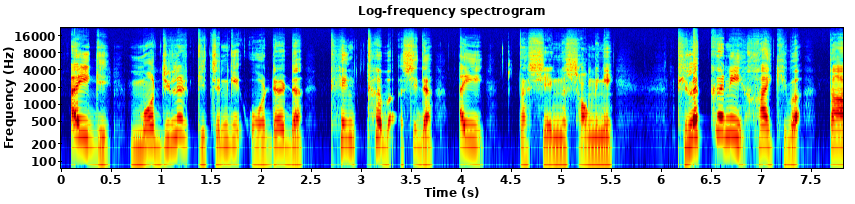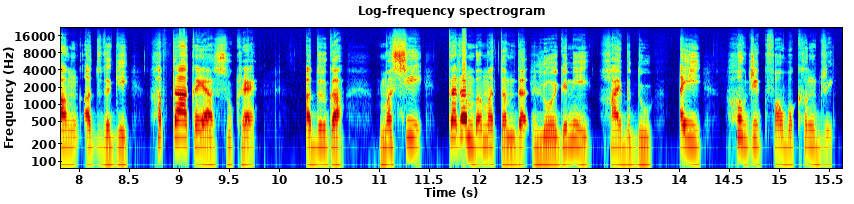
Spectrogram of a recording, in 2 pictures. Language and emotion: Manipuri, angry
